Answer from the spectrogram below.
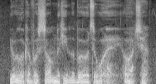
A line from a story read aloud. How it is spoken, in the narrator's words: he said, his voice gravelly and dry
